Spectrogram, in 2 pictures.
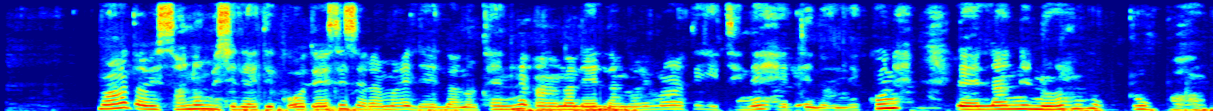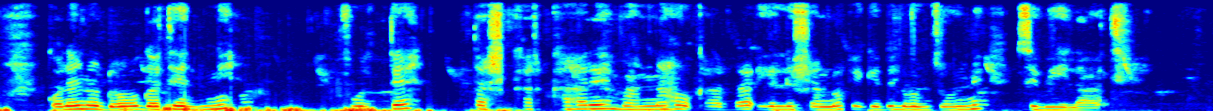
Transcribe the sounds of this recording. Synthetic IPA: maːt̪ʼɐbɪsːɐnɔmɪsɪlɛjt̪ɪkʼɔːt̪ʼe̞ːsɪsɛɾɐmɐjle̞ːlːɐnɔt̪ʰɛnːɛʔaːnɐle̞ːlːɐnɔjmaːt̪ɪjɪt̪ɪnɛhɛd̪ːɪnɐnːɪkʊnɛle̞ːlːɐnːɪnoːmd̪ʊbːɔhɔkʼɔlɛnɔd̪oːɡɐt̪ɛnːɪ | fʊlt̪ɛ | t̪ɐʃkʰɐɾkʰaːɾɛmɐnːɐɦɔkʼɐd̪ɐʔiːlːɪʃːɐnːɔkɪɡɪd̪ɪlɔnsɔnːɪsɪbiːlaːt̪ɪ̥

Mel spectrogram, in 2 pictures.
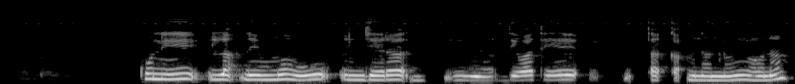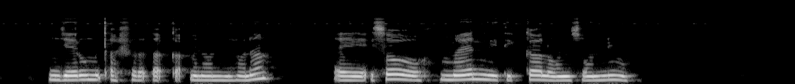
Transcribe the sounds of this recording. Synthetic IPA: kʊnɪlɐʔnɛmːɔhʊnd͡ʒeːɾɐ | d̪ɪwɐt̪ɛ | t̪ʼɐkʼːɐ̰ʔmːɪnɐnːɔnhɔnɐ | nd͡ʒeːɾʊmɪt̪ʼɐʃːɔɾɐt̪ʼɐkʼːɐ̰ʔmːɪnɔnːɪhɔnɐ | ɪsɔmɐjɐnːiːt̪ɪkːalɔnsɔnːɪu

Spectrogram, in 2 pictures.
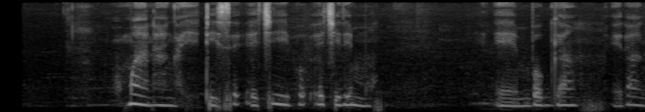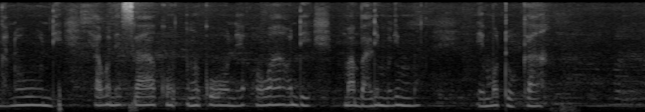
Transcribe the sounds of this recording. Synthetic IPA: o̞mwaːnaŋɡajitiːse̞ʔːciːβo̞ʔe̞ciɾimu | emboɡae̞ɾaŋɡano̞wuːndijaβo̞ne̞saːkuŋkoːne̞owaːndi | maβalimulimu | e̞mːo̞to̞ka

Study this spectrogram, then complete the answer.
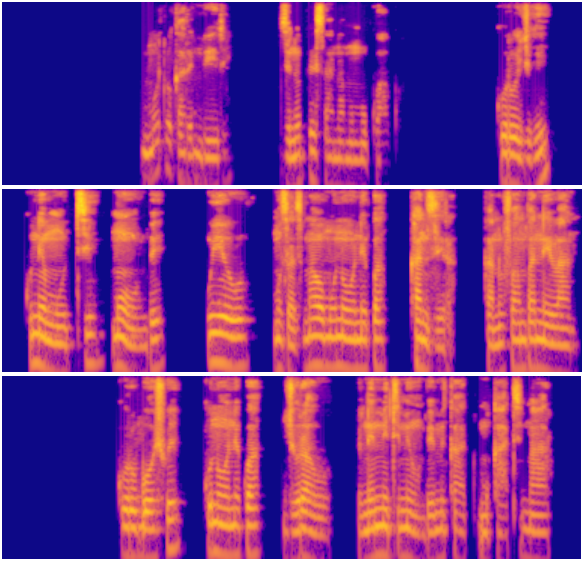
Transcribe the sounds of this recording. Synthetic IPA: mo̞to̞kaɾimbiri | d͡zino̞pe̞sanamumuɡʱwaːɡʱwa | kuɾud͡ʒɣi | kune̞mutʰimuɦo̞mbe̞ | uje̞wo̞ | muzazimawomuno̞ːne̞kwa | kʰanzeɾa | kano̞fambane̞ʋaːn̤u | kuɾuɓo̞ʃwe̞ | kuno̞ːne̞kwa | d͡ʒuɾaɦo | rine̞mitimiɦo̞mbe̞mukatʰimaːro

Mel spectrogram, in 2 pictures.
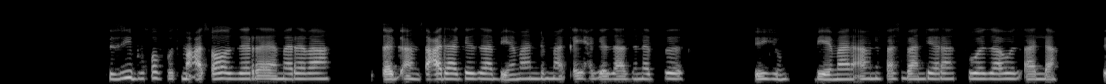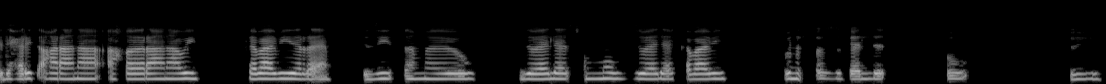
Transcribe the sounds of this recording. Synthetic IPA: ʔɨzibɨxɨfut̪maʕt͡sʼozɐɾɐ̰ʔɐmɐɾɐβa | bɨt͡sʼɐɡa̰nt͡sʼaʕd̪aɡɐzabɨemand̪ɨmːakʼɐjħɡɐzazɨnɐbɨɾ | ʔɨjːu | bemanʔa̰βnɨfa̰sband̪eɾat̪ʰɨwɔzawɔza̰lːa̰ | b̥ɨd̪ɨħɾit̪ʰa̰xɾanaa̰xɾanawi | kʰɐβaβijɪɾɐ̰ʔɐ̰ | ʔɨzit͡sʼɨmɨw | zɨβɐlɐt͡sʼɨmːuwzɨβɐlɐkʰɐβaβi | b̥ɨnɨt͡sʼozɨɡɐlːɨt͡sʼ | t͡sʼu | ɨjːu

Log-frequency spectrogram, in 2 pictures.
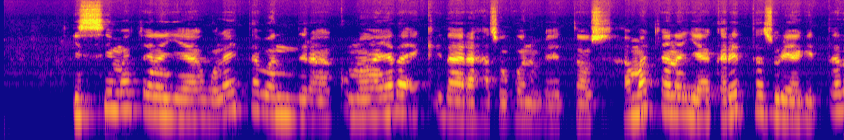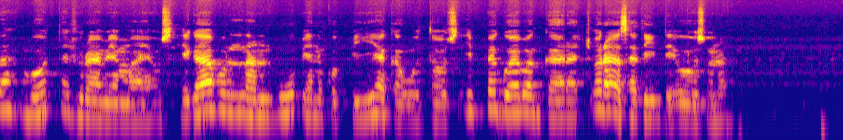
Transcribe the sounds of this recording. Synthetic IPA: ʔɪsːɪmɐt͡ʃʼːɐnɐjɪjaːwɔlɐjt̪ːɐbɐnd̪ɪɾaːkʼʊmaːjɐd̪ɐɛkʼːɪd̪aːɾɐɦɐsɔɡɔnbe̞ːt̪ːɐwshɐmɐt͡ʃʼːɐnɐjɪjaːkɐɾɛt̪ːɐs̬ʊɾɪjaɡɪt̪ʼːɐd̪ɐbo̞ːt̪ːɐʃ̬ʊɾaːbɪjɐmaːjɐwshɛɡaːbɔlːɐnɦuːpʼɪjɐnkɔpːɪjɪjɐkːɐwɔt̪ːɐwsɪpːɛɡʊjɐbɐɡːaːɾɐt͡ʃʼɔɾɐːsɐt̪ɪd̪ɛʔoːsɔnɐ

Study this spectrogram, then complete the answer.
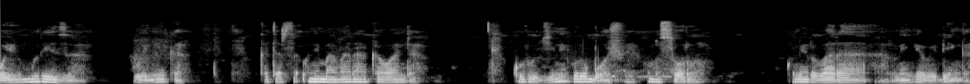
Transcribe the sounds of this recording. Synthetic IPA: ujumuɾeza | we̞ɲika | ukatarisa̰ʔune̞maʋaɾaːkawaːnda | kuɾud͡ʒinekuɾuɓo̰ʃwekumuso̞ɾo̞ | kune̞ɾuʋaɾʔarune̞ŋɡe̞rwe̞ɗe̞ːŋɡa

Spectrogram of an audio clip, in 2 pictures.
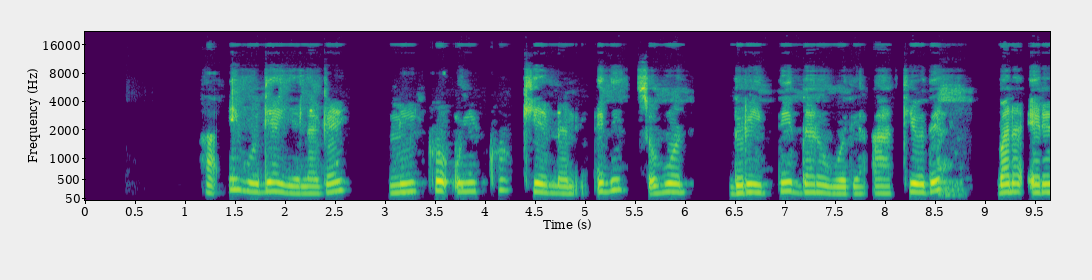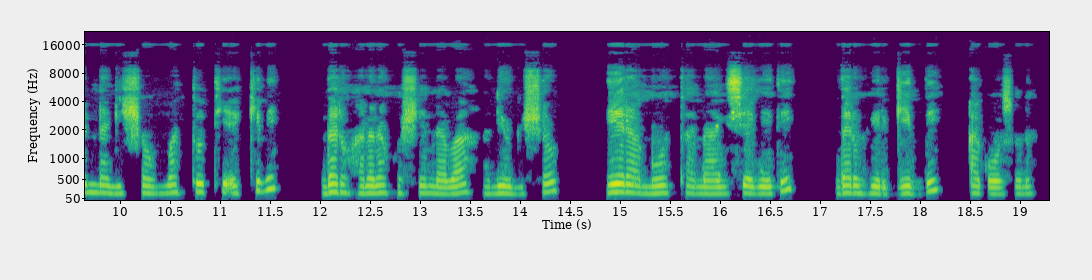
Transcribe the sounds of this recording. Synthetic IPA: hɐʔɪwɔd̪ɪjajɛlɐɡɐj | niːkʰːɔʔʊjkʰːɔkʰeɛnːɐnɪt̪ʼːɪd̪ɪsɔhʊwɐn | d̪ʊɾiːd̪ːɪd̪ɐɾɔwɔd̪ɪjaʔaːt̪ːɪjɔːd̪ɛ | bɐnɐʔɛɾɛnːɐɡɪʃːɐwmɐt̪ːɔt̪ʰːɪɛkːɪd̪ɪ | d̪ɐɾɔhɐnɐnɐkɔʃːɛnːɐbaːhɐnɪjɔɡɪʃːɐw | heːɾaːmo̞ːt̪ːanaːɡɪsɪjaɡe̞ːt̪ɪ | d̪ɐɾɔɦɪɾɡiːd̪ːɪ | ɐkʼo̞ːsɔnɐ

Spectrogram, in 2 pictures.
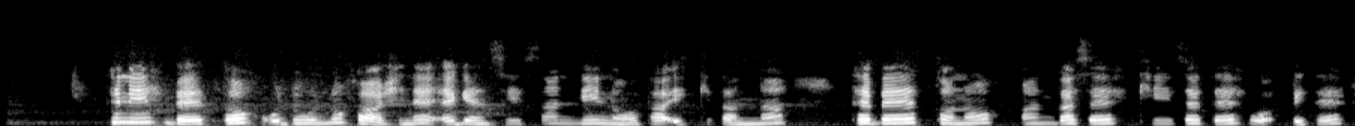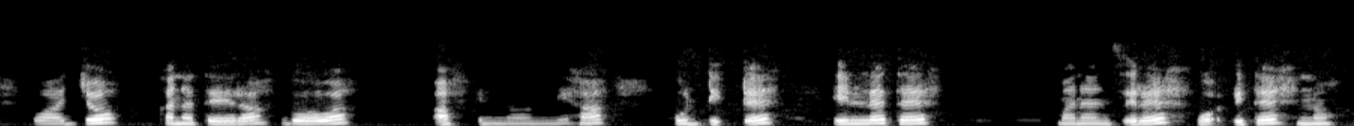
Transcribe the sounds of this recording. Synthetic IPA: t̪ɪnɪbe̞ːt̪ːɔʊd̪uːnːʊfaːʃɪnɛʔːɡɛnsiːsːɐnːɪno̞ːt̪ɐɪkːɪ̥t̪ɐnːɐ | t̪ɛbe̞ːt̪ːɔnɔ | ɐŋɡɐsɛkʰiːsɛt̪ɛwɔpʼːɪt̪ɛ | waːd͡ʒːɔ | kɐnɐt̪e̞ːɾɐɡoːwɐː | fːɪnːoːnːɪɦɐ | ʊd̪ːɪᶑːɛ | ɪlːɛt̪ɛ | mɐnɐnt͡sʼɪɾɛwɔɗɪt̪ɛnɔ

